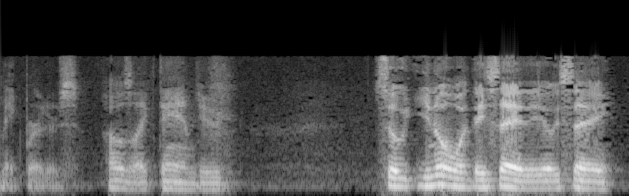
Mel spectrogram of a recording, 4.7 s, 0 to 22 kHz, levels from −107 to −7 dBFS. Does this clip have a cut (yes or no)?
no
